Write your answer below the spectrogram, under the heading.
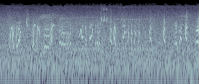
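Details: Lure recording of a territorial Streak-eared bulbul set on fighting: steady, busy chatter of short abrupt notes in small groups, some higher whistled accents, through the whole stretch.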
